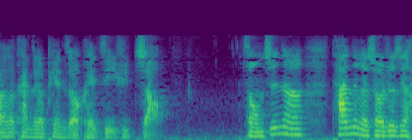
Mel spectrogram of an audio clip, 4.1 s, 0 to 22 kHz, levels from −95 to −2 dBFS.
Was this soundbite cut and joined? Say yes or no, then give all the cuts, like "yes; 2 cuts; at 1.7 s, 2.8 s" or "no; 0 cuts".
no; 0 cuts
